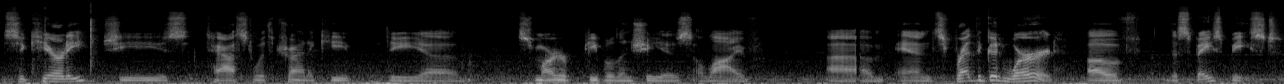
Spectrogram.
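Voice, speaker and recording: A man's voice: low voice, lively intonation, takes it slowly. A man chatting casually as a tabletop game player, with a hesitant, dryly joking manner. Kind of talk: casual chat, character introduction. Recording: noticeable background noise.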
